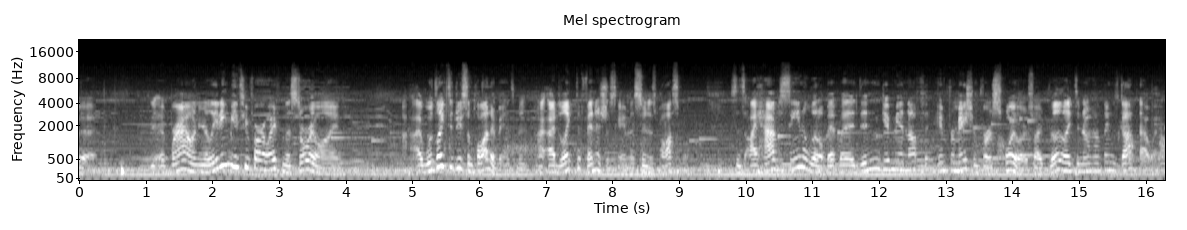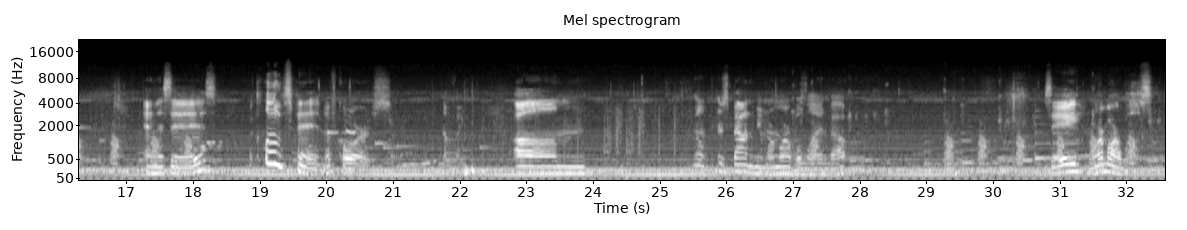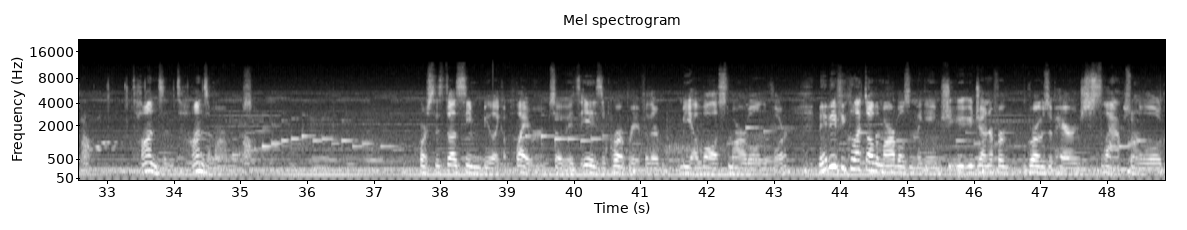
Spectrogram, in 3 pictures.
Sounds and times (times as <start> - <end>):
Speech: 0.0 - 0.3, 1.1 - 4.0, 4.9 - 9.2, 9.8 - 16.3, 17.3 - 21.0, 22.8 - 24.0, 25.5 - 27.9, 30.8 - 32.5, 33.4 - 35.2, 37.7 - 48.8
Music: 0.0 - 48.8.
